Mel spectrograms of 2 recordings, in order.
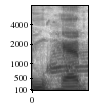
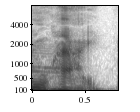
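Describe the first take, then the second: First: The final R is pronounced as an R. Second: The final R is pronounced like an I. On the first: This is how most Dominican speakers say it. "they don't say mujer" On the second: This is how speakers from Cibao say it. "they say muhay"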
